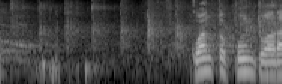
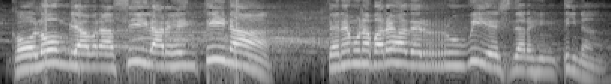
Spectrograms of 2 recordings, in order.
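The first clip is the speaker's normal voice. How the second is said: loud, high announcing of each country to the room; booming roll call of countries; calling out to the crowd; 4 semitones higher, 12 dB louder than usual. Real, not acted.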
